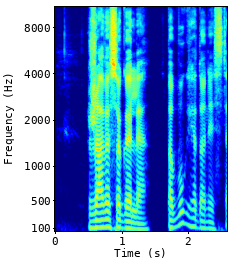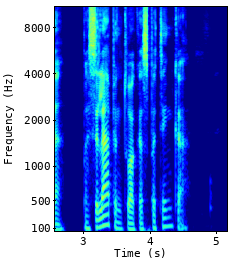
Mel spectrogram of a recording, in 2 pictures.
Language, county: Lithuanian, Klaipėda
